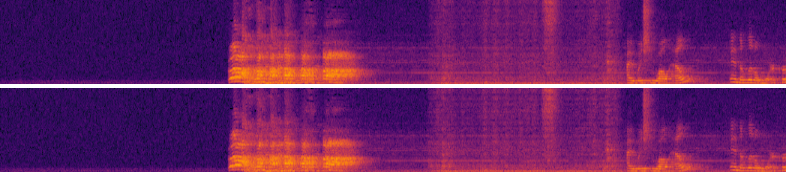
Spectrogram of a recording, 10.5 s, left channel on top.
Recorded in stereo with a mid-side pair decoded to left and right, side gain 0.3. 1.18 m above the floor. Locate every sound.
3.0 s laughter: 35° left, 2.0 m; by 4.8 s 25° left, 1.1 m
5.7 s writing: 55° right, 1.6 m
8.4 s a woman speaking: 30° left, 0.7 m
